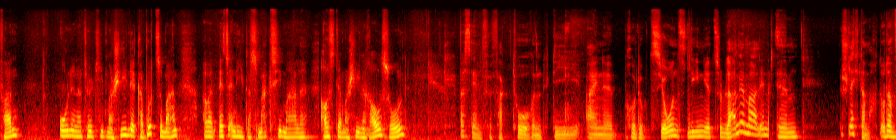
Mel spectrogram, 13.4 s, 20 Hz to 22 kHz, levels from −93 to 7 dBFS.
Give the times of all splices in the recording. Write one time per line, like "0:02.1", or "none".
0:02.0
0:03.7
0:04.8
0:07.0
0:08.2
0:10.8
0:11.5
